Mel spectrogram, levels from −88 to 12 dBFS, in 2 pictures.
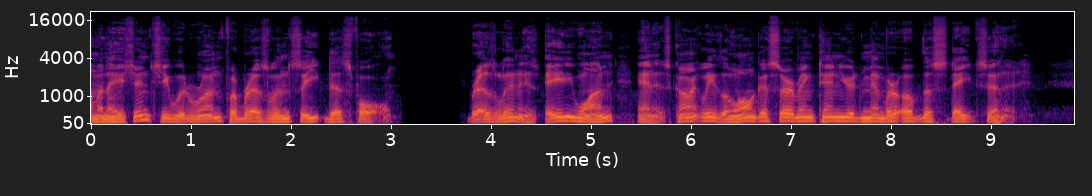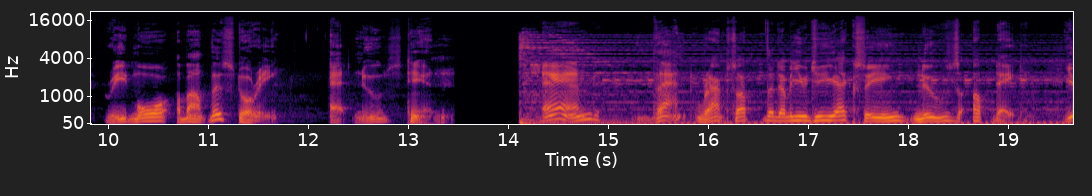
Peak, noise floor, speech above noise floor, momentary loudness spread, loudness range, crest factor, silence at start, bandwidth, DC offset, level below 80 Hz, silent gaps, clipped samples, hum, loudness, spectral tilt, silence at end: -10 dBFS; -62 dBFS; 39 dB; 12 LU; 5 LU; 12 dB; 0 s; 17 kHz; under 0.1%; -44 dBFS; 3.11-3.69 s, 13.46-14.09 s; under 0.1%; none; -23 LUFS; -6.5 dB/octave; 0 s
